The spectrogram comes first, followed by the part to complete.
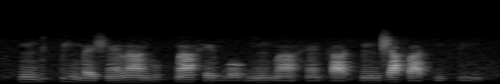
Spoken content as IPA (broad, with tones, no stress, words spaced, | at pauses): ĩ˧bi˦ k͡pi˦˨mɛ˨ʃɛ̃˨˦ lã˦ɡu˦ ɡ͡bã˦he˧bo˨ɡĩ˧ bã˨hɛ̃˨ka˨ k͡pĩ˨˦d͡ʒa˦˨fa˨ ki˨k͡pi˨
